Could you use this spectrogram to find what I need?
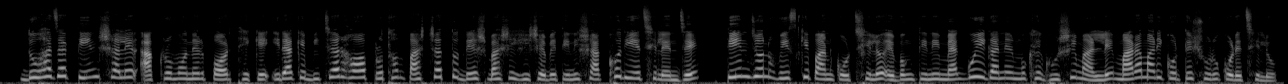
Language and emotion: Bengali, neutral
